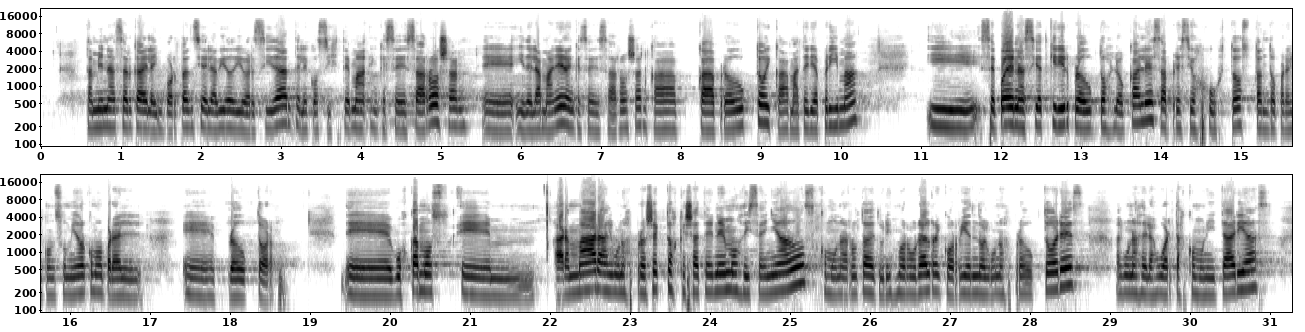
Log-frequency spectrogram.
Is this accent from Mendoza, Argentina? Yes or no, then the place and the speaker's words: no; La Cumbre, Córdoba, Argentina; de La Cumbre.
